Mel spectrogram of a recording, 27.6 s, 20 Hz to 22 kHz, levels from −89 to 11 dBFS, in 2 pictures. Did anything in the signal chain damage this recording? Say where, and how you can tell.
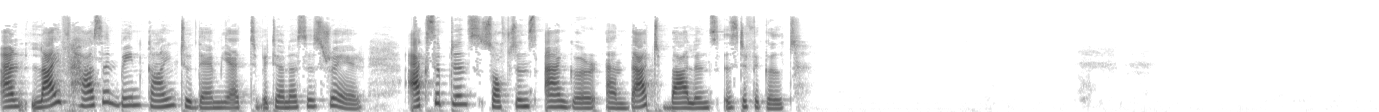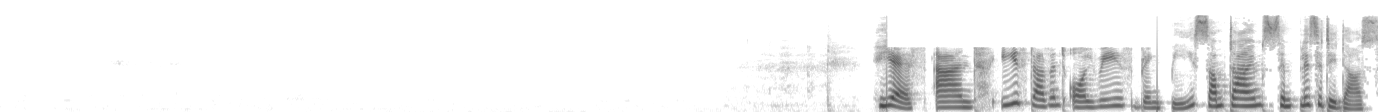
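Yes. From 22.66 to 25.37 s the speech turns dull and boxy, with nothing above 3.8 kHz, about 5 dB quieter, and a new noise floor roughly 50 dB under the signal, then clears again. There is no gap at either edge. This is likely an input switched to a poorer device at the driver or device-selection stage: the system changed microphones in mid-recording, and the substitute's narrower band, different gain and own background noise replaced the original capture until it switched back.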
